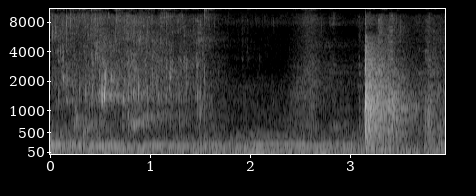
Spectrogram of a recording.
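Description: Tap water poured into a bowl, a steady close splash and trickle that thins out briefly midway, then returns with a brighter gush near the end, no voices.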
